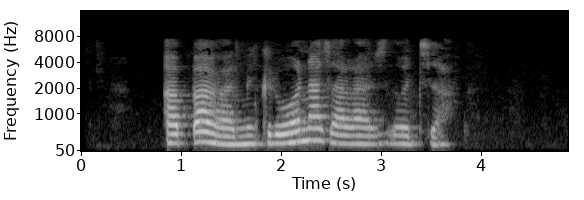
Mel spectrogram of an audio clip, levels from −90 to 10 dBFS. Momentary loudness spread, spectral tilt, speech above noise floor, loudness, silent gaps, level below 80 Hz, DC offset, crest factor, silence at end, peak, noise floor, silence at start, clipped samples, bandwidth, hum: 14 LU; -6 dB/octave; 51 dB; -19 LUFS; none; -66 dBFS; under 0.1%; 18 dB; 1.2 s; -2 dBFS; -69 dBFS; 0.8 s; under 0.1%; 7.6 kHz; none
